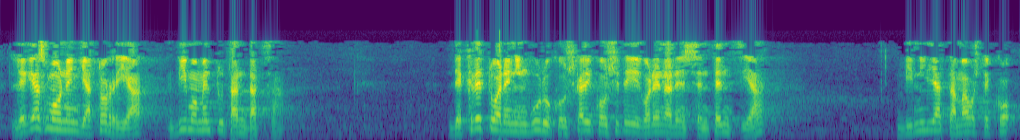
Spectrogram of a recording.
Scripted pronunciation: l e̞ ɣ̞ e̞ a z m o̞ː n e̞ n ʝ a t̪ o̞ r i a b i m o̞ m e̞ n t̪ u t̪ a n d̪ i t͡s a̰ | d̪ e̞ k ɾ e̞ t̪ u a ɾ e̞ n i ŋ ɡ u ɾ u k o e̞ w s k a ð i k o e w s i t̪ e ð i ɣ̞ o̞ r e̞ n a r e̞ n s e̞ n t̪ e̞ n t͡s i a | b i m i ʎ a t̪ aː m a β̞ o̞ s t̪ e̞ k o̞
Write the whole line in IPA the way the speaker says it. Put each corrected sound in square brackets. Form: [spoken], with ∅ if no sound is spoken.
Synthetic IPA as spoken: l e̞ ɣ̞ e̞ a z m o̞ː n e̞ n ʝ a t̪ o̞ r i a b i m o̞ m e̞ n t̪ u t̪ a n d̪ [a] t͡s a̰ | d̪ e̞ k ɾ e̞ t̪ u a ɾ e̞ n i ŋ ɡ u ɾ u k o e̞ w s k a ð i k o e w s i t̪ e [ɣ] i ɣ̞ o̞ [ɾ] e̞ n a [ɾ] e̞ n s e̞ n t̪ e̞ n t͡s i a | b i m i ʎ a t̪ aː m a β̞ o̞ s t̪ e̞ k o̞

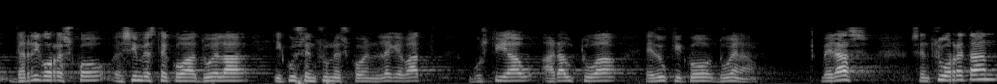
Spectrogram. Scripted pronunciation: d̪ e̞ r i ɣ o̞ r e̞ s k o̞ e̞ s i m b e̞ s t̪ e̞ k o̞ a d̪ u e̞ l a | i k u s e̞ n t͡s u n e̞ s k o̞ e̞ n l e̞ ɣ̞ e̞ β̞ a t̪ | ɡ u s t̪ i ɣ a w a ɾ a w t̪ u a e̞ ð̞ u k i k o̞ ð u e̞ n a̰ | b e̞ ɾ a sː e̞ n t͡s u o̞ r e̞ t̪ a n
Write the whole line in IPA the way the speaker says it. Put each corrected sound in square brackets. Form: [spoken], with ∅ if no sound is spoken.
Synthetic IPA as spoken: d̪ e̞ r i ɣ o̞ r e̞ s k o̞ e̞ s i m b e̞ s t̪ e̞ k o̞ a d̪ u e̞ l a | i k u s e̞ n t͡s u n e̞ s k o̞ e̞ n l e̞ ɣ̞ e̞ β̞ a t̪ | ɡ u s t̪ i [∅] a w a ɾ a w t̪ u a e̞ ð̞ u k i k o̞ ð u e̞ n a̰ | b e̞ ɾ a sː e̞ n t͡s u o̞ r e̞ t̪ a n

